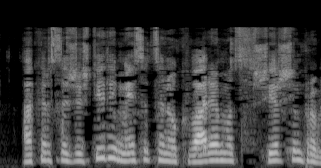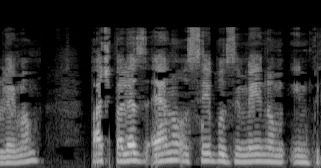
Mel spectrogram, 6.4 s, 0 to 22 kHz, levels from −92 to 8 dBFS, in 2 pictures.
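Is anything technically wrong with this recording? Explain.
Yes. Throughout the speech, the s sounds come out gritty and lispy, with a metallic sheen, and nothing is present above about 11.1 kHz. This is likely HE-AAC compression at a very low bitrate, around 12 kbps, where the treble is rebuilt by copying lower bands upward rather than coded directly.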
